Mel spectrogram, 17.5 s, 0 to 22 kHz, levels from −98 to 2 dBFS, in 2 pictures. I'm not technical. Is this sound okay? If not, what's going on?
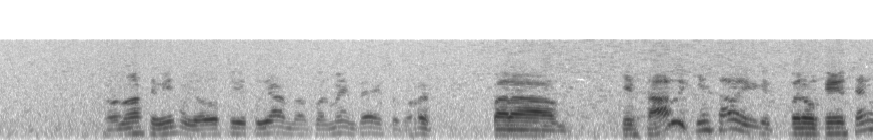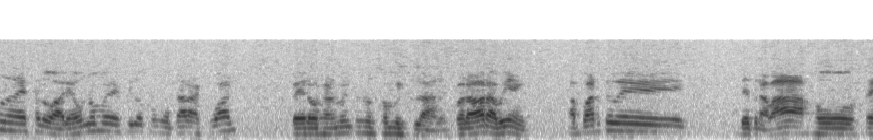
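No, not quite. There are noise suppressor artifacts all the way through. The call's noise filter keeps guessing which parts of the sound are background noise and turning those down, moment by moment. You can hear that as the background dipping away in the gaps and creeping back under the talking. The room's own background noise sits under all of this.

The bigger issue is speech cut by the noise suppressor. At several points the filter mistook parts of the talking for noise and pushed them down too, so word endings and softer sounds come out swallowed or faint. It happens from 1.03 to 4.35 s (the worst stretch, about three seconds affected), briefly from 5.56 to 5.67 s, then 6.23 to 11.09 s, 11.66 to 13.32 s, 13.92 to 14.81 s, and from 16.13 s to the end.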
